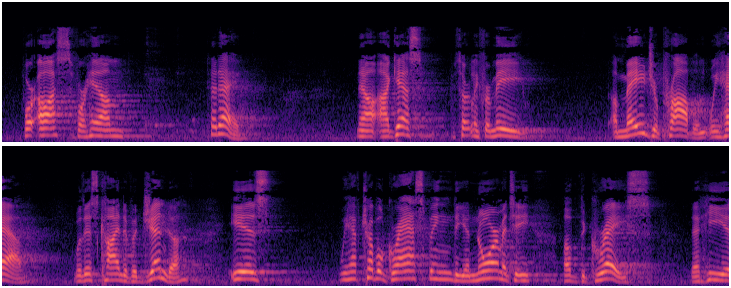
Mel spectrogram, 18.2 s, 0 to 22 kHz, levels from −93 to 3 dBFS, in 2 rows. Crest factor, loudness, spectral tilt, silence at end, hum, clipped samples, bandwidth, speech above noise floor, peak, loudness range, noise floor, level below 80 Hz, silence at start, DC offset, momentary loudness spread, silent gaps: 20 dB; -29 LUFS; -5 dB/octave; 0 s; none; under 0.1%; 10.5 kHz; 32 dB; -12 dBFS; 3 LU; -60 dBFS; -68 dBFS; 0.3 s; under 0.1%; 14 LU; none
